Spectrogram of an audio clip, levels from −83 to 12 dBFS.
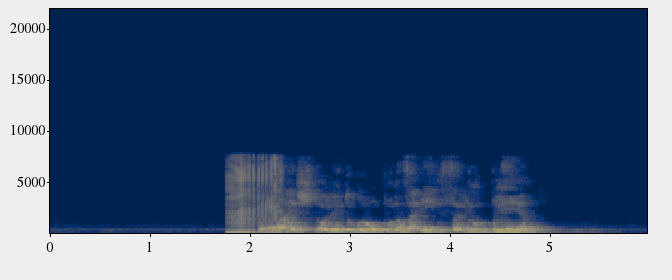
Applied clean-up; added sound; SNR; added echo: none; Zipper (clothing); 6 dB; reverberation time 0.6 s.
